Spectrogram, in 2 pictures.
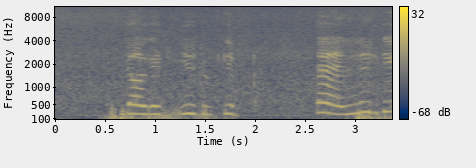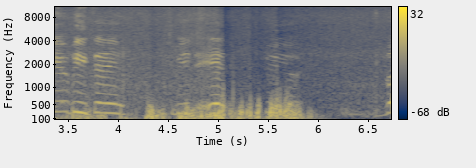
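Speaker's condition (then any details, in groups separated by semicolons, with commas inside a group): Dyskinetic cerebral palsy; dyskinetic form, severe; mild speech difficulties, sometimes interfere with talking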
